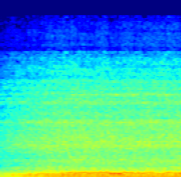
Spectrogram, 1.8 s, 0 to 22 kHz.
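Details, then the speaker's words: Ford Fiesta ST180 non-runner at its first start: the engine idles very high with no throttle applied, with engine malfunction lights on, because the inlet manifold is broken. "if it runs it's idling massively High I'm not touching the throttle there that's because the inlet manifold broker a bit so engine malfunction it runs"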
